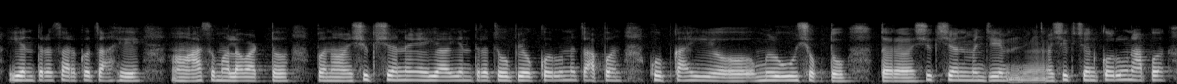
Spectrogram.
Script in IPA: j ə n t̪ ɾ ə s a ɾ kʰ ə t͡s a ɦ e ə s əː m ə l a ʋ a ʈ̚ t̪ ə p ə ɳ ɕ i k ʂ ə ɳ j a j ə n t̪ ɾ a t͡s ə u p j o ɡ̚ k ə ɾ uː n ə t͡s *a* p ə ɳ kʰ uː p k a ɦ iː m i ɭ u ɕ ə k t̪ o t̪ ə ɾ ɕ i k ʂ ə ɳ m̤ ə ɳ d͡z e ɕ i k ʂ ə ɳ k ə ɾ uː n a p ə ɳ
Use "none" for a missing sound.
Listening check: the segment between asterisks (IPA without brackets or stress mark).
a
